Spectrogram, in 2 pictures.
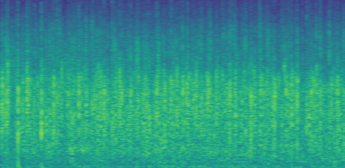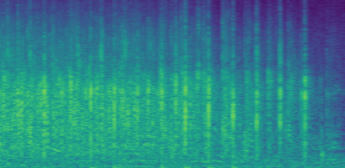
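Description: An audience at a Pennsylvania Sports Hall of Fame banquet applauds a sports officiating honoree, a dense, sustained clapping that holds steady and then thins into scattered claps near the end, with no talk.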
